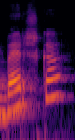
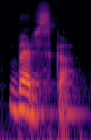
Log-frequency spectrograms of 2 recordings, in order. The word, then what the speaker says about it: Bershka: він ось так але іспанці кажуть не Bershka як ви це говоримо Ми А берська берська більш через букву с Берка також ще ось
